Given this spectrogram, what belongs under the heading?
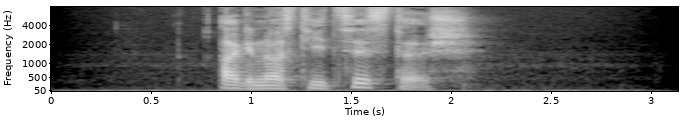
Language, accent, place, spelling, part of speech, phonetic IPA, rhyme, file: German, Germany, Berlin, agnostizistisch, adjective, [aɡnɔstiˈt͡sɪstɪʃ], -ɪstɪʃ, De-agnostizistisch.ogg
- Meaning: agnostic, agnostical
